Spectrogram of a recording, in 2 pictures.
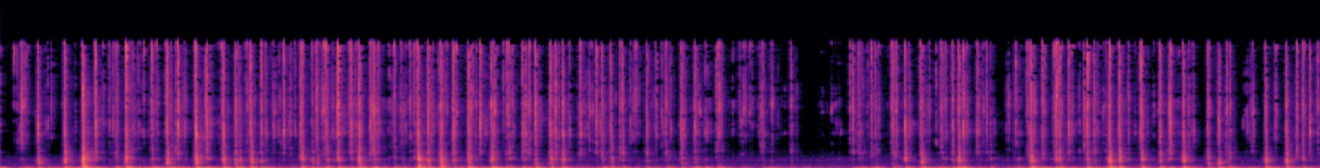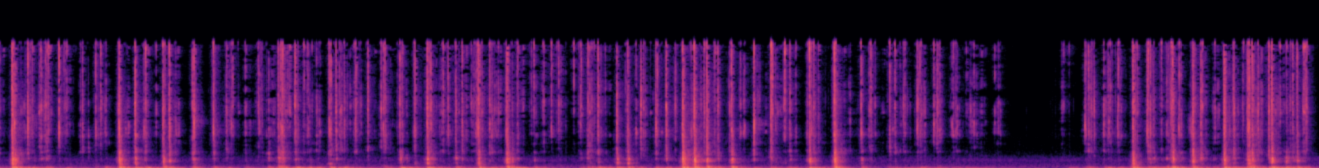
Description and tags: keyboard typing
my laptop keyboard
key, keyboard, keystroke, type, typing, typography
